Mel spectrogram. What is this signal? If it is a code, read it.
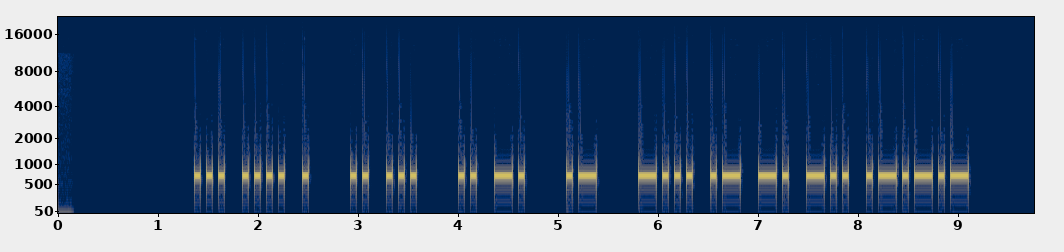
Morse code, heard as a keyed tone, about 20 wpm, 700 Hz. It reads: SHE IS IN A BAND.
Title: Sentences from Top 1600 Words 20wpm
